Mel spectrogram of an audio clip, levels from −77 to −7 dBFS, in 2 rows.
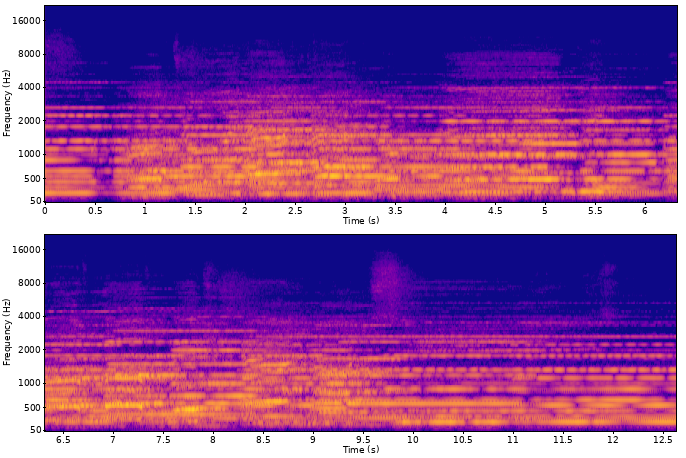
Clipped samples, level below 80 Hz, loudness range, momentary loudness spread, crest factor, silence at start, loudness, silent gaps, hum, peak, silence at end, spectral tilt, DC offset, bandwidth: under 0.1%; -74 dBFS; 3 LU; 6 LU; 16 dB; 0 s; -22 LUFS; none; none; -6 dBFS; 0 s; -5.5 dB/octave; under 0.1%; 13.5 kHz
